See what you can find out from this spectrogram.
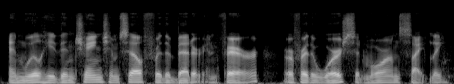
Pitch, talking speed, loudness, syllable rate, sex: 90 Hz, 240 wpm, -22 LUFS, 6.2 syllables/s, male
